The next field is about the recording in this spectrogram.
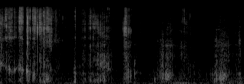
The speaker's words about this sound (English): The fact that I can't hear it pisses me off a little bit. I just crunched hella hard. Hold on, let me... Ew, oh god, even I heard it, I didn't like that.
